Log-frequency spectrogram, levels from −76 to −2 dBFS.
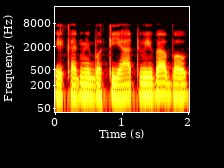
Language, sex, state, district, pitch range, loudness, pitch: Bhojpuri, male, Bihar, East Champaran, 105-110 Hz, -17 LUFS, 105 Hz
